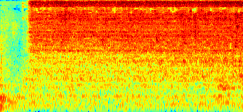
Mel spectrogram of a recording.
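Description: Steady stream of water running from a kitchen tap into a sink to soak a hot pan used for milk tea shokupan, starting abruptly after a brief quiet moment and continuing loud and even throughout.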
